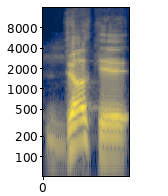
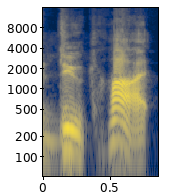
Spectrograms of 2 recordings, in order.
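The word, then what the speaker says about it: ducat: __ ] right and the Ducket or the dukot as it's spelled du c a t was the main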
